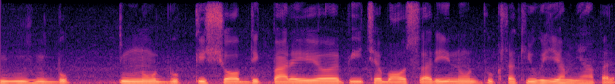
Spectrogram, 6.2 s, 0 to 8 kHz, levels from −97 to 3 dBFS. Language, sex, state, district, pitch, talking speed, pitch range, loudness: Hindi, male, Bihar, Darbhanga, 135 Hz, 235 wpm, 130-140 Hz, -21 LUFS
